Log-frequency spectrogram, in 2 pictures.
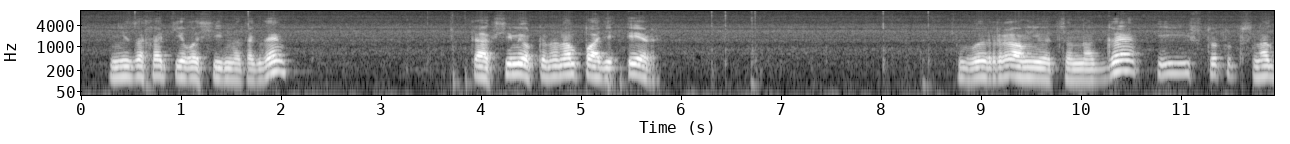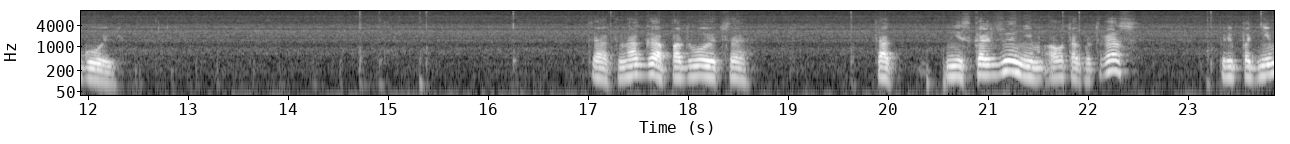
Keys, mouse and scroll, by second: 0.5-1.7 middle drag, 3.8 KP_7, 5.3 r, 6.8-8.0 middle drag, 8.4-14.7 middle drag, 14.7-15.4 scroll down 1, 15.4 middle click, 17.2-19.8 drag, 20.4 g, 23.3 middle click.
